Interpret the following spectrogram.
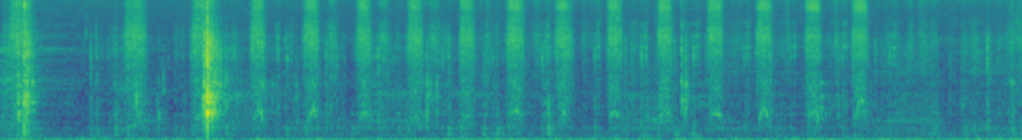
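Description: Paracord being threaded and pulled through a flat woven knot, rubbing against itself in a run of short scrapes, with one sharp tap about two seconds in.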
